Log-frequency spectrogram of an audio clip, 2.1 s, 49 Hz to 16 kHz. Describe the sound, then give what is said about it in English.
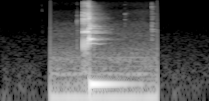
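Wild Turkey 101 bourbon poured into a glass: a bright glassy clink followed by a short liquid splash and a low ringing tone, lasting about a second, with no voices. “that was the sound of wild turkey 101 that's getting poured in the glass right now”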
